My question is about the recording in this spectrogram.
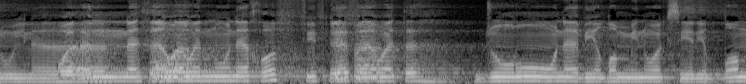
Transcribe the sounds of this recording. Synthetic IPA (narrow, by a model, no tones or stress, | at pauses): wɪlawaʔanːaθawawanːʊnaxafːɪfkafawat̪ah | d͡ʒʊɾuːnabɪd̪ˤɑmːɪnwaksɪɾɪd̪ˤːɑmː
